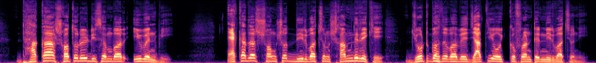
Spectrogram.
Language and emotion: Bengali, neutral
